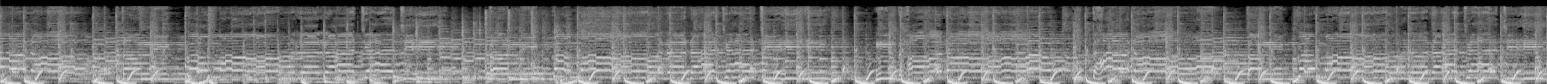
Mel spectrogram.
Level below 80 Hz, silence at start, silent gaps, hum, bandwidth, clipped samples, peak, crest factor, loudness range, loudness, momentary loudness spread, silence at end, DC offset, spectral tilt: -18 dBFS; 0 s; none; none; 16.5 kHz; under 0.1%; 0 dBFS; 10 dB; 1 LU; -10 LUFS; 2 LU; 0 s; 0.2%; -4.5 dB/octave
